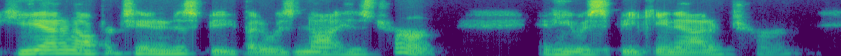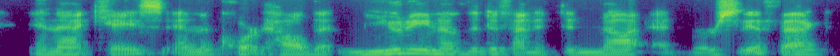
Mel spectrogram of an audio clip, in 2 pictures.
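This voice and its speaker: A man's voice: medium pitch, vocal fry, darkish tone, husky, lo-fi sound. A middle-aged man giving a recorded slide lecture on legal studies, speaking conversationally with frequent fillers and restarts.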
